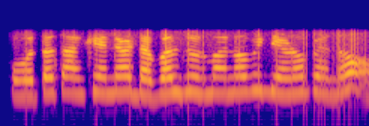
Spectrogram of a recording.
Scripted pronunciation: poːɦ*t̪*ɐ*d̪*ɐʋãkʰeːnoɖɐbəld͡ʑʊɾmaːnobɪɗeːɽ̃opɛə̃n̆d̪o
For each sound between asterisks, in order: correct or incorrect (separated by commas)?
correct, incorrect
